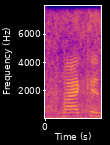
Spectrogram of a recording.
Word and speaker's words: Mackinac: upscale class of people how do you pronounce ma Island Mao Mao Island that's how to correctly pronounce so this is the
